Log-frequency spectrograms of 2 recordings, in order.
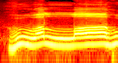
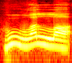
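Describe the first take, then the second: First: هو اللہ with clear ہ, not او, slow. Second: هو اللہ joined into واللہ, و flowing into اللہ; joined wallah. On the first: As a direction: start هو with a real ہ. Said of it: "یہاں پہ ہا کو پڑھنا ہے". (ہا واضح، او نہیں) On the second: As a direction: merge هو into اللہ. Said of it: "واللہ پڑھنا ہے". (واو کو اللہ سے ملا کر) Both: Shown as a demonstration.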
